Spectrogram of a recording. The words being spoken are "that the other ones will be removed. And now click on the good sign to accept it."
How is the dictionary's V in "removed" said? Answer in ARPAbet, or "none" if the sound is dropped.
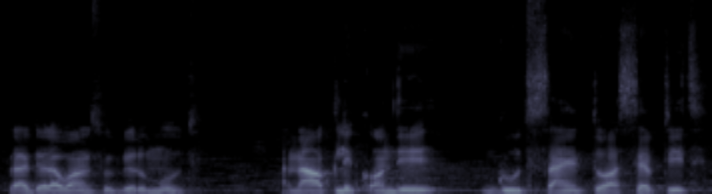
V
